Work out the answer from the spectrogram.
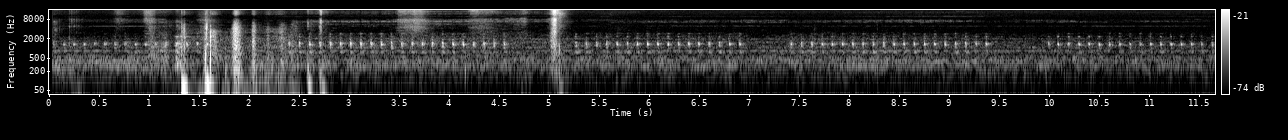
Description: It makes this noise when playing 4K video on youtube or doing something intensive on the graphics card.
